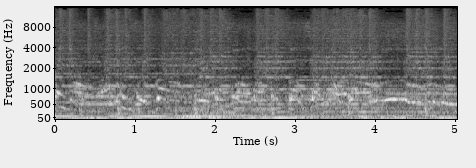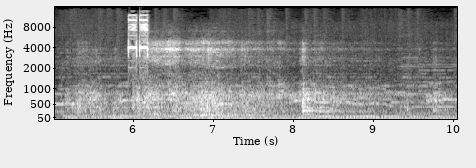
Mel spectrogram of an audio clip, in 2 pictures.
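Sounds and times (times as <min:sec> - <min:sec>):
background music: 0:00.0 - 0:10.0
high-pitched double beep: 0:06.0 - 0:06.2.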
